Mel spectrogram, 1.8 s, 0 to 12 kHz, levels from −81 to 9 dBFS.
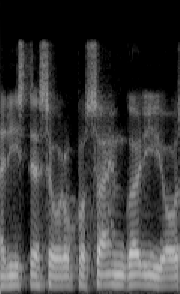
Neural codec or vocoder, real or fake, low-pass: codec, 16 kHz, 0.8 kbps, ZipCodec; fake; 7.2 kHz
